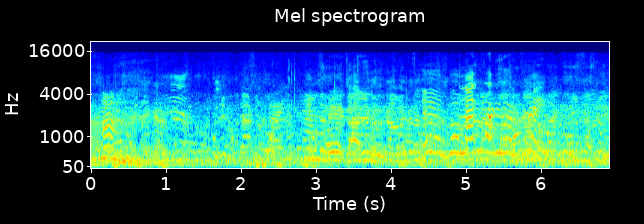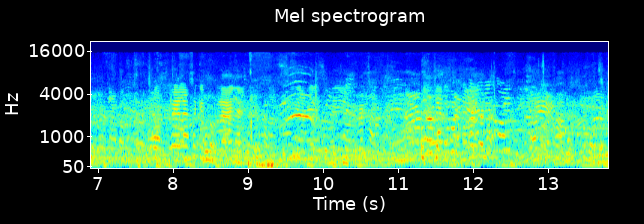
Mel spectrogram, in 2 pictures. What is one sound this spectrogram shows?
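A crowd of men, women and children chatter loudly all around.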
